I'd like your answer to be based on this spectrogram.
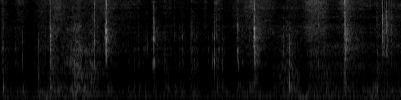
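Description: A black, hollow plastic Sega control pad is held in both hands while the thumbs click the D-pad and face buttons. The result is a quiet run of sharp, bright plastic clicks that die away almost instantly, with soft rubbing and shuffling between them.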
